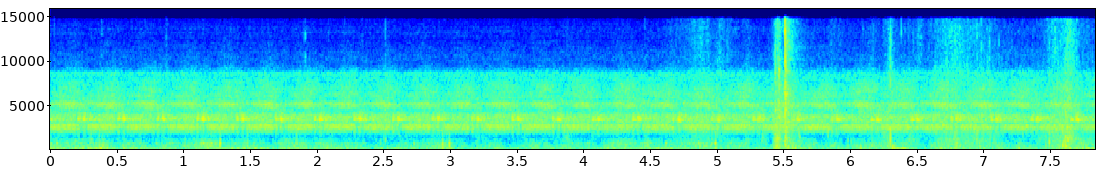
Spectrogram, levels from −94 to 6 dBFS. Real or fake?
real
